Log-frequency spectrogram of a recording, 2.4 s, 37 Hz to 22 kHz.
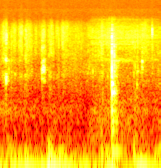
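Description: Faint rustling and light ticks of a deck of oracle cards being mixed and slid about by hand, with one sharper tick at about 1.7 s.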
